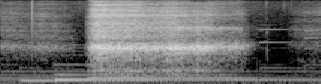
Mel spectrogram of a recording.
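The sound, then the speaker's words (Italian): A low voiced hum swells into one long, forceful, breathy exhale lasting about a second, like someone blowing warm breath onto a baby, then trailing into quiet. “Alita sul bimbo ha sicuramente freddo.”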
